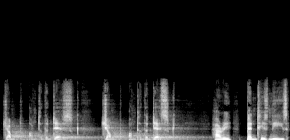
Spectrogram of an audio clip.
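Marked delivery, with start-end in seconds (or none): 0.1-3.5 low, hushed hypnotic command; a far-off voice inside the head; distant echoing voice. A narrator's reading. Cursing teacher commanding the boy's mind, low and distant. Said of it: "Moody's voice echoing in some distant chamber".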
